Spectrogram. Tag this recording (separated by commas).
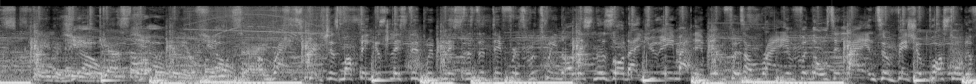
Music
